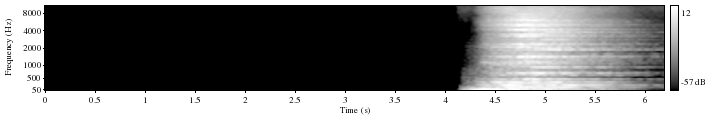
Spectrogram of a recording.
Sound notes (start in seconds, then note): 4.2 xbox sound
